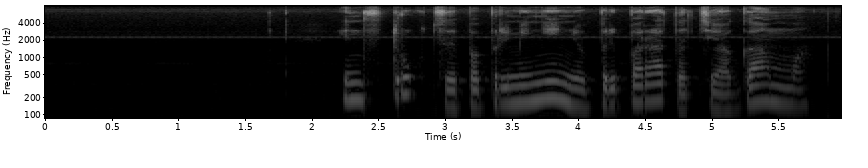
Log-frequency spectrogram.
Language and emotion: Russian, sad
